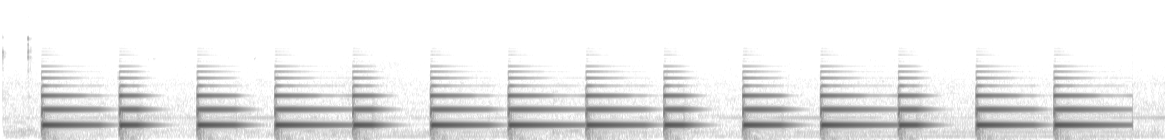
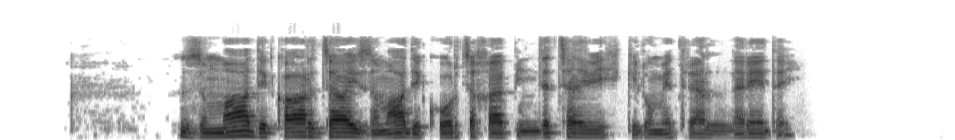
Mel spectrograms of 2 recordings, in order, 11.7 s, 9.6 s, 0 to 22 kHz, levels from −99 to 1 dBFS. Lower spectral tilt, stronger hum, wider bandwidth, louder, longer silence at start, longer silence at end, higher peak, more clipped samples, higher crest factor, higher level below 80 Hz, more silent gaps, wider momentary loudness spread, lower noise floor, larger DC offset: second, -3 dB/octave vs -5.5 dB/octave; neither; about the same, 7.2 kHz vs 7.8 kHz; second, -42 LUFS vs -17 LUFS; second, 0.4 s vs 1.8 s; second, 0.35 s vs 1.65 s; second, -28 dBFS vs 0 dBFS; neither; about the same, 14 dB vs 18 dB; second, -82 dBFS vs -54 dBFS; neither; about the same, 10 LU vs 11 LU; about the same, -63 dBFS vs -60 dBFS; neither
